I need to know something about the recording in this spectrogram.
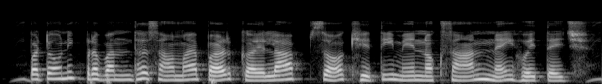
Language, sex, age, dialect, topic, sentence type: Maithili, female, 18-24, Southern/Standard, agriculture, statement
